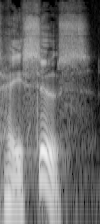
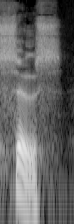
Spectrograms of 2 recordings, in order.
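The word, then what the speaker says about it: Jesús: and his name was hey soos and hey soos in your little South American country is Jesus but they don't pronounce the J as a J's is they do it as an H so he was hey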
